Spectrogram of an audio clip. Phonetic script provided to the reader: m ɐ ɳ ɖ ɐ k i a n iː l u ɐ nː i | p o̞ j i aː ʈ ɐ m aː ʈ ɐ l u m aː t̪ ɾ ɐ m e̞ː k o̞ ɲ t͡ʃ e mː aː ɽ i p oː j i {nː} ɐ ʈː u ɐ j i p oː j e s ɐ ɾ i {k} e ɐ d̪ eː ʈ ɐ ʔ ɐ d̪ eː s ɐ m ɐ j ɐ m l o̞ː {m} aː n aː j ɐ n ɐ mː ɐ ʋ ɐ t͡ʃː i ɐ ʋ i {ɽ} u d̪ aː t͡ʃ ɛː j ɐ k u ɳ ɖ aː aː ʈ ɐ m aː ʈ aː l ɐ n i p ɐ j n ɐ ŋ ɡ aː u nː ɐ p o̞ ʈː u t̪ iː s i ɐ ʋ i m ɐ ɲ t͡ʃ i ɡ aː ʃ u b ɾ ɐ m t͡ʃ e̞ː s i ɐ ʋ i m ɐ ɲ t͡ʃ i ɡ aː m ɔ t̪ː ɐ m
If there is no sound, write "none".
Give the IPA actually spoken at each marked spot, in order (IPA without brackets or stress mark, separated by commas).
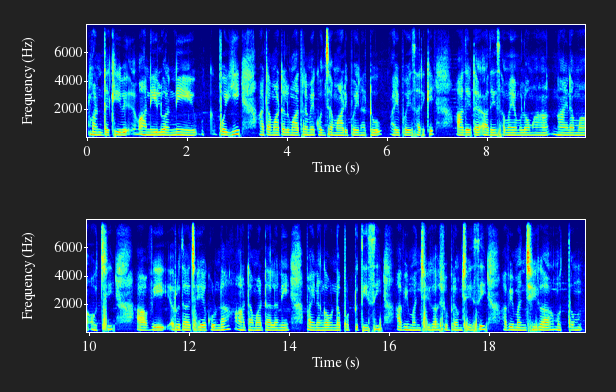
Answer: n, k, m, ɾ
